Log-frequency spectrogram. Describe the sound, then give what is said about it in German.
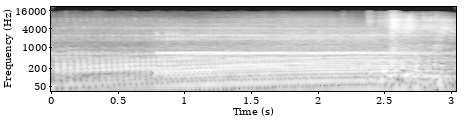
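A small lawnmower engine runs steadily, its loud mechanical drone pulsing rhythmically and rising in pitch slightly after it revs up near the start. “Meine Küchengeräte zum Einsatz kommen ein Kochlöffel, ein Rasenmäher,”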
